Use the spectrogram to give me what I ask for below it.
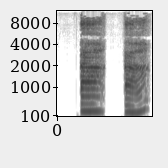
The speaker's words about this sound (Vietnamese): Một tiếng rên rỉ đau đớn phát ra từ miệng Trạm Văn.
